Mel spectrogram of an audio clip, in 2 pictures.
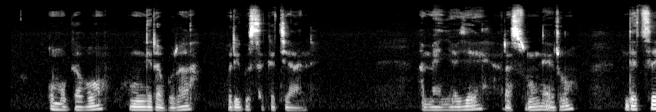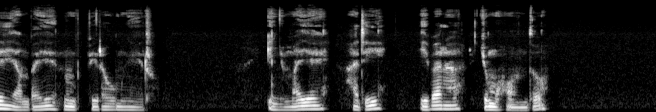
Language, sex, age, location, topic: Kinyarwanda, male, 18-24, Huye, health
